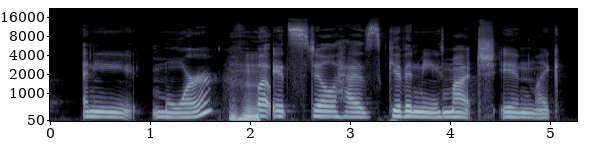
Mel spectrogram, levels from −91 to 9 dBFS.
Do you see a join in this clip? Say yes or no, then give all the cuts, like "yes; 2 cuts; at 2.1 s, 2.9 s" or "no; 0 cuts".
yes; 2 cuts; at 2.2 s, 3.9 s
